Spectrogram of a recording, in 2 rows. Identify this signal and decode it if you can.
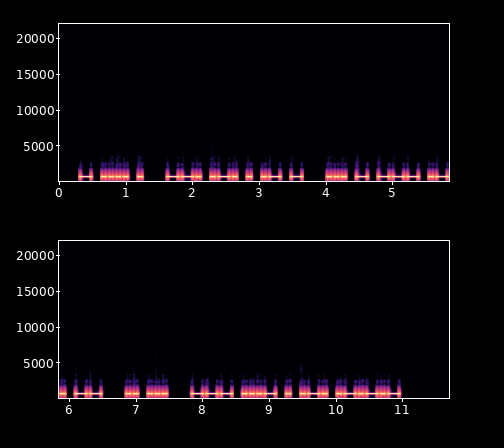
Morse code, heard as a keyed tone, about 22 wpm, 700 Hz. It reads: THE GREAT STORM IS OVER.
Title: Sentences from Top 1500 Words 22wpm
